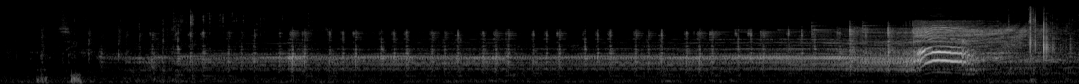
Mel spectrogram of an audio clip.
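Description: Tinny electronic sound effect from the built-in sound chip of a lion-head Bath & Body Works PocketBac holder, still working: a steady buzzy tone that lasts several seconds, then a louder cry that rises and falls back near the end.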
